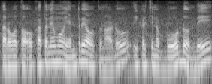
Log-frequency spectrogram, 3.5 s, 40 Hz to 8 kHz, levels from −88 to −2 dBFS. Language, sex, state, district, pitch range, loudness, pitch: Telugu, male, Andhra Pradesh, Manyam, 115-130 Hz, -18 LUFS, 120 Hz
